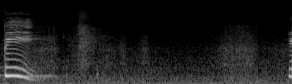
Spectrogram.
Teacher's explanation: जब दोनों लिप्स जो है आपस में मूवमेंट करते हैं तो जो ये साउंड क्रिएट करते हैं उस साउंड को हम कहते हैं बाइलेबियल साउंड। बाइलेबियल साउंड जो है ये तब प्रोड्यूस होती हैं जब अपर लिप और लोअर लिप दोनों मिलकर जो है मूवमेंट करते हैं।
